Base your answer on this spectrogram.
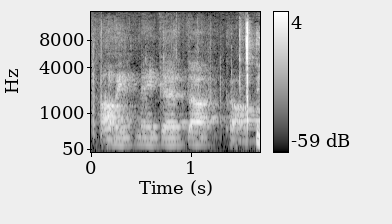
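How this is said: It is said in a robot voice.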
